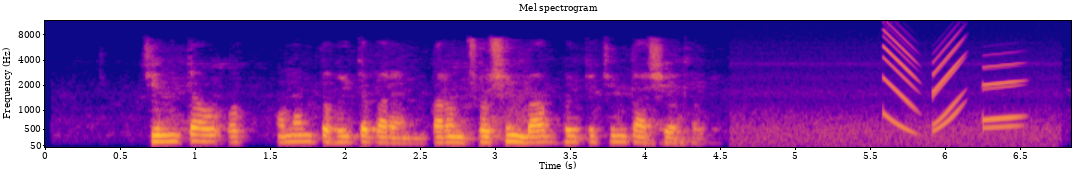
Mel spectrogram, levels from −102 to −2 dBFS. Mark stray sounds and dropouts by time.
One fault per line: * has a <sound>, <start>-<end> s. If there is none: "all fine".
* has a chirp, 5.6-6.6 s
